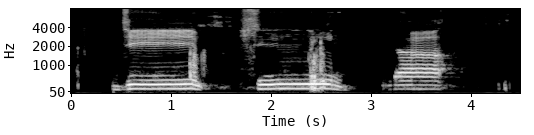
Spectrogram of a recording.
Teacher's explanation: ছয় নম্বর মাখরাজ জিহ্বার মধ্যখান তার বরাবর উপরের তালুর সঙ্গে লাগাইয়া উচ্চারিত হয়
